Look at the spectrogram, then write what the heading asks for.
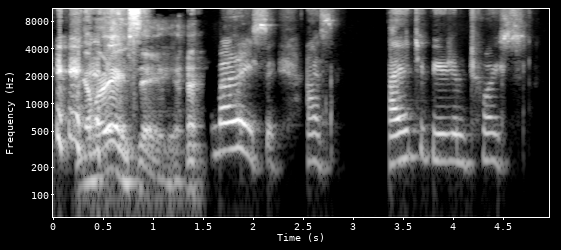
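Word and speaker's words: Giammarese: he says, "Oh, good, you're Italian now. You say it right." Camarese.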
